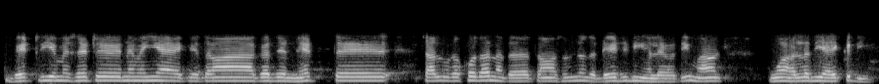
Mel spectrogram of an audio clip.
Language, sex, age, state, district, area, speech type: Sindhi, male, 30-45, Gujarat, Junagadh, rural, conversation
